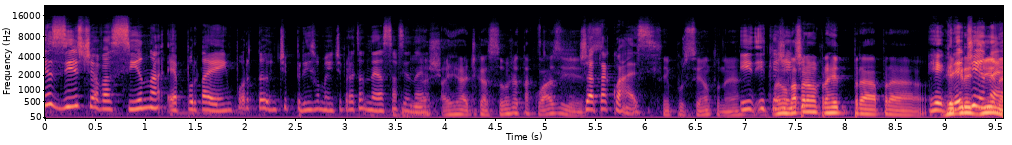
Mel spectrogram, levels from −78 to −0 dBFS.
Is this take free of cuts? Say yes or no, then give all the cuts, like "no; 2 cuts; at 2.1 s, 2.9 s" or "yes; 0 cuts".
no; 6 cuts; at 1.6 s, 3.1 s, 3.5 s, 3.9 s, 7.2 s, 7.7 s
